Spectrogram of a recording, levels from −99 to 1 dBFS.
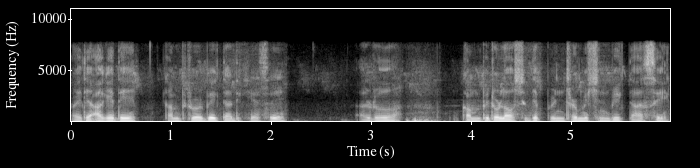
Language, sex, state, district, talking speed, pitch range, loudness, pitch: Nagamese, male, Nagaland, Dimapur, 180 wpm, 90-100 Hz, -19 LUFS, 95 Hz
